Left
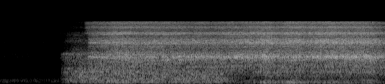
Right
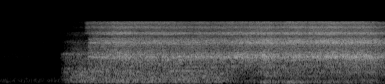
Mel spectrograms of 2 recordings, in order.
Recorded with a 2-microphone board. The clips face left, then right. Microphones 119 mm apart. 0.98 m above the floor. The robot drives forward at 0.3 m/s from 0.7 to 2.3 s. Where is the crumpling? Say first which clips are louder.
Left 1 dB; 10° left (ahead or behind), 3.5 m.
